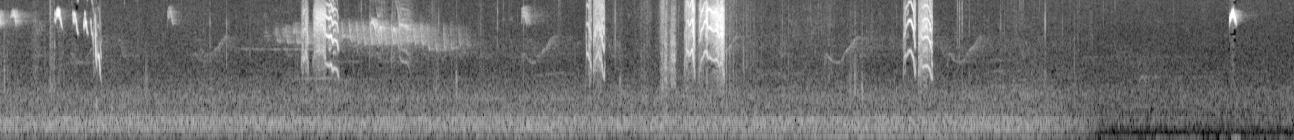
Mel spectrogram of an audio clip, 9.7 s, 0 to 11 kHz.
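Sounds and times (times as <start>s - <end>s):
chestnut-backed chickadee high thin calls and buzzy phrase: 0.0s - 8.1s
soft low hum: 0.0s - 8.1s.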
